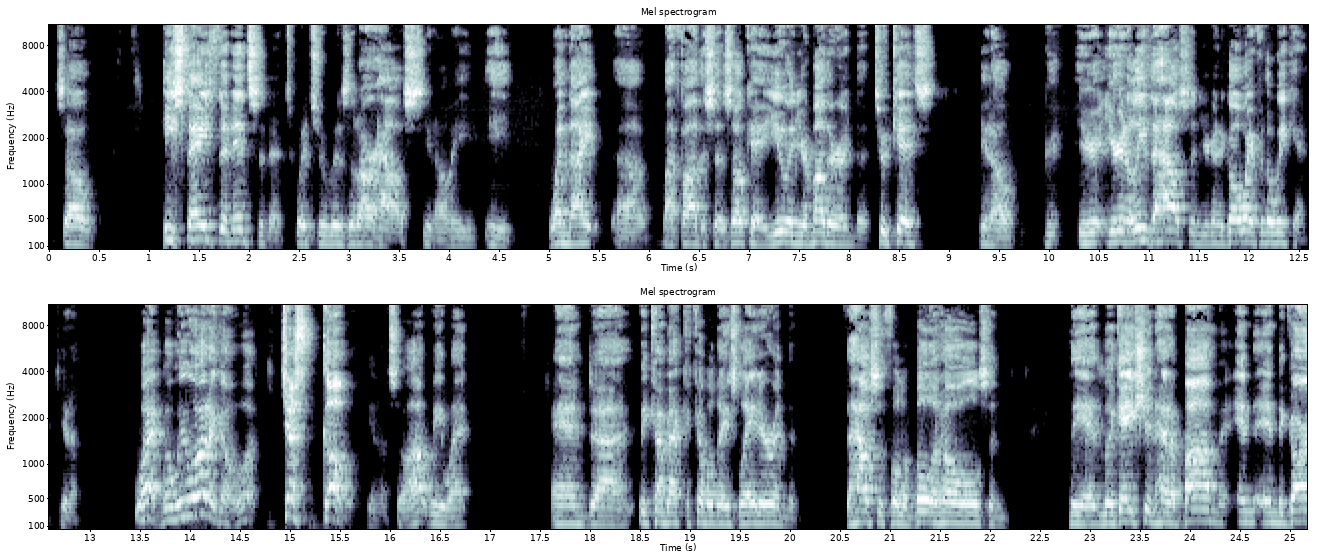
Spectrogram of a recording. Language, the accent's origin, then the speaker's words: English; Egypt; because I grew up in Egypt, that's why I wanted to go play Egypt.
